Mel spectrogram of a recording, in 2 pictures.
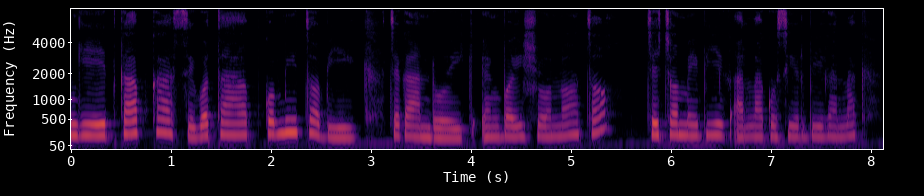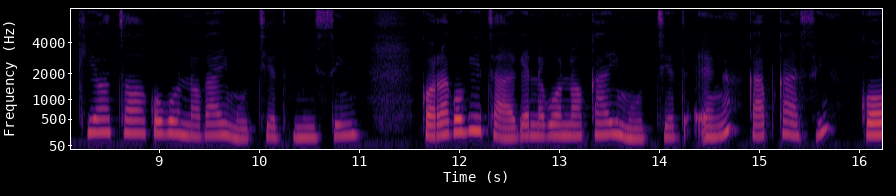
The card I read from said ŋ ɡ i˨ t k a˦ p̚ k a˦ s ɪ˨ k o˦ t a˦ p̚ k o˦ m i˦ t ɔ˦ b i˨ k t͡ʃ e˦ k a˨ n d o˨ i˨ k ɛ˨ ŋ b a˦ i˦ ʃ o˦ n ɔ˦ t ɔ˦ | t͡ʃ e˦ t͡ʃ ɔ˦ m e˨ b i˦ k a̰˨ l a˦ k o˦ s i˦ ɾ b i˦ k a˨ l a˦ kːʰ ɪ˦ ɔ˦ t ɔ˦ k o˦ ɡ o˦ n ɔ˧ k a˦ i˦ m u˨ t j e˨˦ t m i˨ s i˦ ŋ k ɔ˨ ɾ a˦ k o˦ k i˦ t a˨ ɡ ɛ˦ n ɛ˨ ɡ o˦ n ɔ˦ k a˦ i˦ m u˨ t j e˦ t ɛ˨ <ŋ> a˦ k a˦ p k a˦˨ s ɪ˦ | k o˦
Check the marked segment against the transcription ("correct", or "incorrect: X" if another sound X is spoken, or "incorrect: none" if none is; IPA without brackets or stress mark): correct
